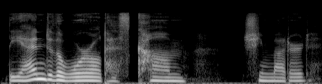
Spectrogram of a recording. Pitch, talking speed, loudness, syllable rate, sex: 175 Hz, 165 wpm, -17 LUFS, 4.6 syllables/s, female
